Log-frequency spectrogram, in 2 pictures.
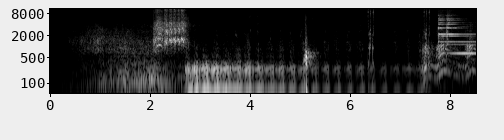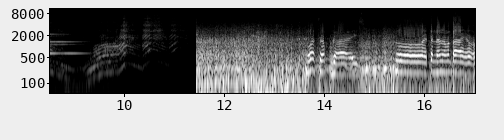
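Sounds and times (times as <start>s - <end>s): motorcycle engine starting and idling: 0.5s - 10.4s
ringing tones with pitch glides: 2.7s - 9.6s.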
